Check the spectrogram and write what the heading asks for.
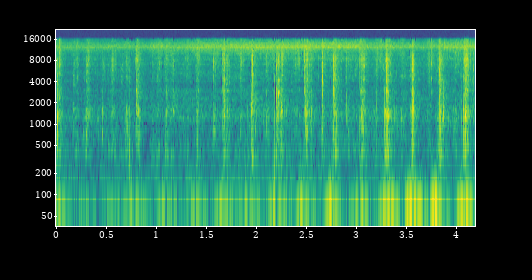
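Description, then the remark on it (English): Papery rustling and light clattering as paper slips with words on them are shaken around inside a cup, a steady run of quick, crisp rattles, growing a little louder toward the end. “Um, I've got all the letters, uh, all the words in the cup. Shuffling the cup.”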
